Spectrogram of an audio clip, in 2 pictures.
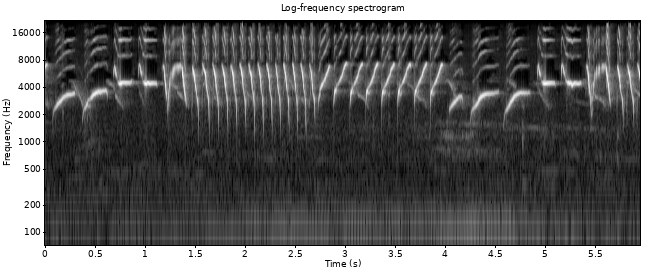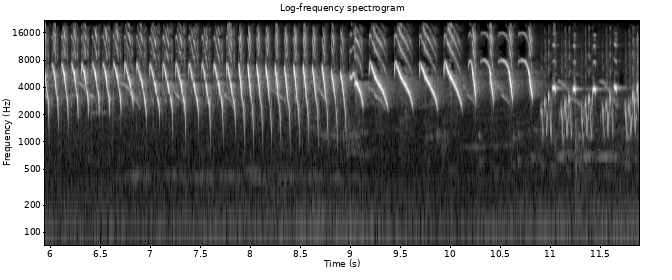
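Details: Canary training song, clear and loud, with upslurred whistles, long runs of very fast repeated notes, and a lower burred trill near the end.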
